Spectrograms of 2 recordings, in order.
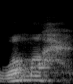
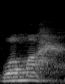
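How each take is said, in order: Both takes have the same delivery.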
